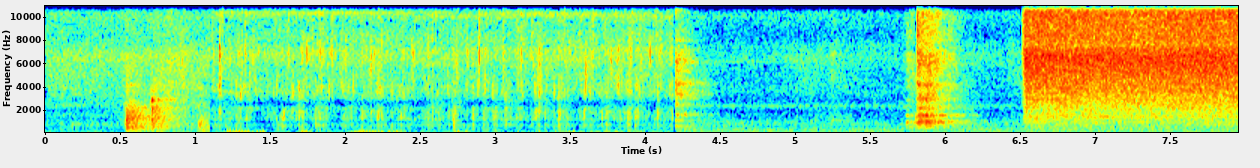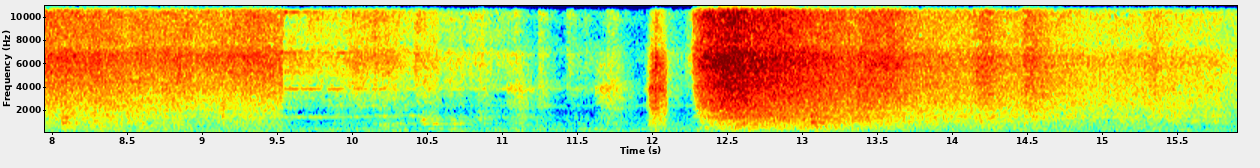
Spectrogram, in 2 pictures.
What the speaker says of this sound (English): The water's at a boil now, so I'm going to turn the heat down to medium-low and cover again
